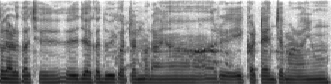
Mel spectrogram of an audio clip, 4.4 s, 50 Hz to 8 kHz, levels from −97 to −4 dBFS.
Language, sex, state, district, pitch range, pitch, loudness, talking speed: Kumaoni, male, Uttarakhand, Tehri Garhwal, 115-120 Hz, 115 Hz, -18 LUFS, 160 wpm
